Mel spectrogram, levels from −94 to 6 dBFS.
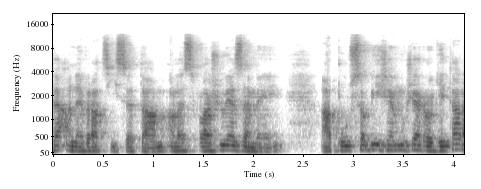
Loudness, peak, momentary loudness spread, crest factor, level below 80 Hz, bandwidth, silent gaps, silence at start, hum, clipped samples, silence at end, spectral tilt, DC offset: -31 LUFS; -14 dBFS; 7 LU; 16 dB; -66 dBFS; 12.5 kHz; none; 0 s; none; under 0.1%; 0 s; -6 dB/octave; under 0.1%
